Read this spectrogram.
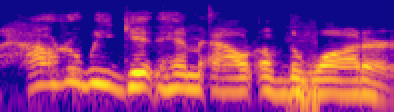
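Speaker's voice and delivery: loud, screamed-out yell. Playing a character at the water's edge, screaming at other demons. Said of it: "I'm just gonna start screaming in Infernal".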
